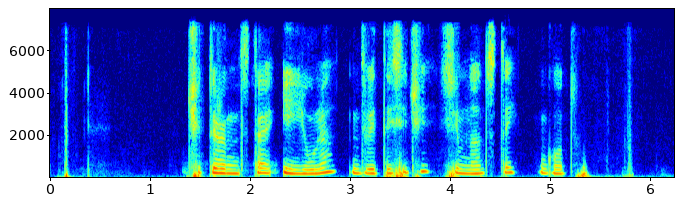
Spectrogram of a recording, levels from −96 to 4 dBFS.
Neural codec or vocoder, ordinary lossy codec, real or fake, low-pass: none; AAC, 48 kbps; real; 7.2 kHz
